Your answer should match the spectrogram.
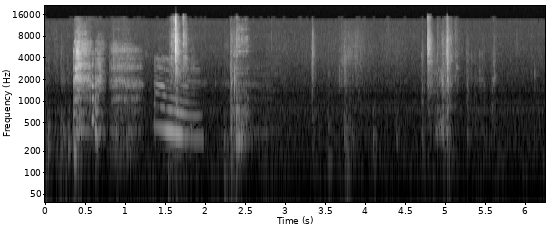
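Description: Metal pliers and eyelet-setting tools clinking and clacking against each other and the table as they are handled and put down, in a few separate knocks and rattles.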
